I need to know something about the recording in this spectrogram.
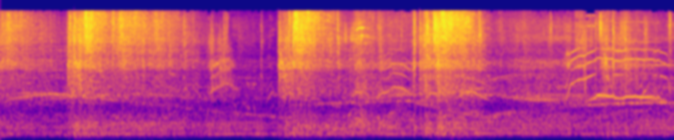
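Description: Explosions boom in short bursts.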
